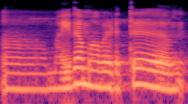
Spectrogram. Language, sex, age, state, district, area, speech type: Tamil, female, 30-45, Tamil Nadu, Namakkal, rural, spontaneous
